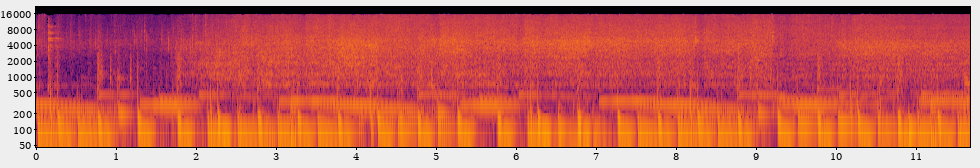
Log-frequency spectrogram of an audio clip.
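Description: Boiled, chopped spinach sizzling in hot oil in an iron kadai with fried paneer cubes. The sizzle swells up about two seconds in. Before that a perforated metal spoon clicks and scrapes against the pan, and it goes on stirring. A background tune plays underneath.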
